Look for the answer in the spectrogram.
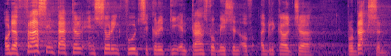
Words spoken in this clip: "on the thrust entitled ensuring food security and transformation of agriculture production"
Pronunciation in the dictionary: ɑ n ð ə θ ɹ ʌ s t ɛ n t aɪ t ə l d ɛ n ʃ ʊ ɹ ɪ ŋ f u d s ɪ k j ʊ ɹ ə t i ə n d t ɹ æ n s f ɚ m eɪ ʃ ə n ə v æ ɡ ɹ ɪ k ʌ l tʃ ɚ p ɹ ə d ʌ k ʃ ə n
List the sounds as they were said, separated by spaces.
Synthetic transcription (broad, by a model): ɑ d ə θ ɹ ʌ s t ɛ n t aɪ t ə l ɛ n ʃ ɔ ɹ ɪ ŋ f u d s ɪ k j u ɹ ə t i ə n t ɹ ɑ n s f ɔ m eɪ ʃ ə n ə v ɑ ɡ ɹ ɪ k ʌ l tʃ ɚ p ɹ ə d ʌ k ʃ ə n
